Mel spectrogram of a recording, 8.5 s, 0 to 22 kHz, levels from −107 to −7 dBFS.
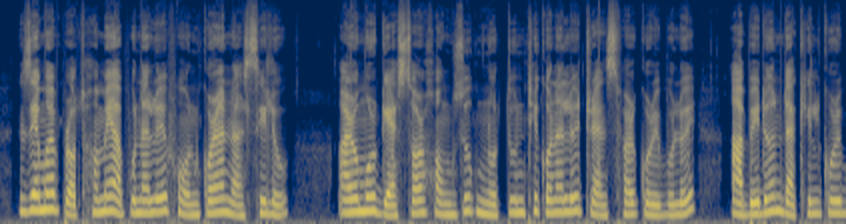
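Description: Dropped samples at 0.57 s (before "প্ৰথমে আপোনালৈ ফোন কৰা"), 2.43 s (after it), 3.51 s (before "মোৰ গেছৰ"), 5.98 s and 7.79 s each give a single sharp click in the speech. Each is likely a loss of a fraction of a millisecond that makes the waveform jump abruptly.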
